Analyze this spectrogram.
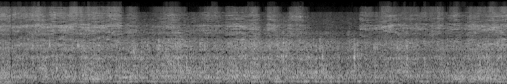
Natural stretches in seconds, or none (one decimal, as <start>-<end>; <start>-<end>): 1.5-2.3; 2.9-4.0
